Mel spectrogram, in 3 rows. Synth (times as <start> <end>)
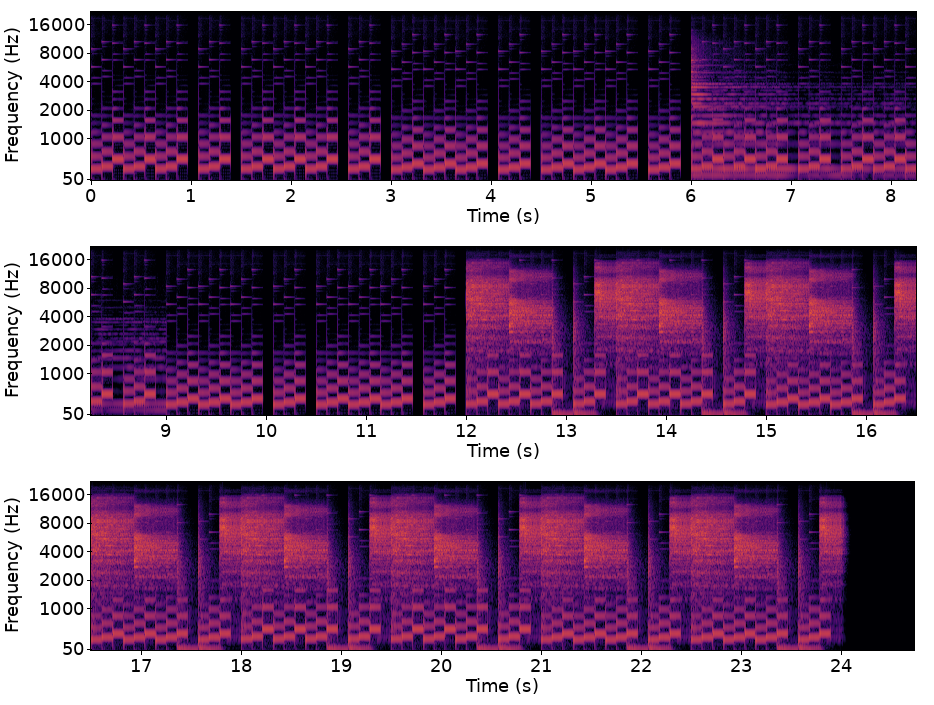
6.0 9.6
